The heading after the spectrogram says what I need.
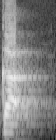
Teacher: دیکھیے یہ حمزہ ہے اور حمزہ ساکنہ ہے، اور ہم نے آپ کو پہلے بتایا تھا کہ حمزہ ساکنہ کو جھٹکا دے کر پڑھا جاتا ہے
